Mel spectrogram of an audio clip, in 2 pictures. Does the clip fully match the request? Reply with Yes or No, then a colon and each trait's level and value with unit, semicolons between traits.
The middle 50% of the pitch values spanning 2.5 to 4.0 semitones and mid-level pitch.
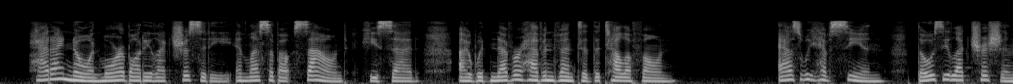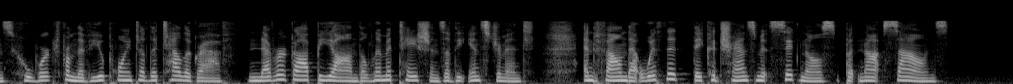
Yes: average, 3.7 semitones; medium, 180 Hz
